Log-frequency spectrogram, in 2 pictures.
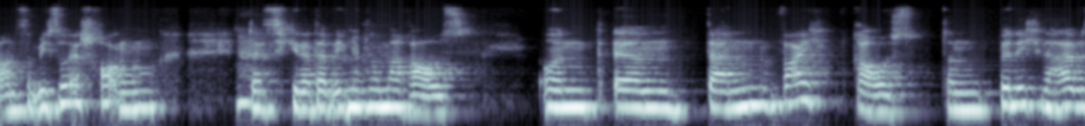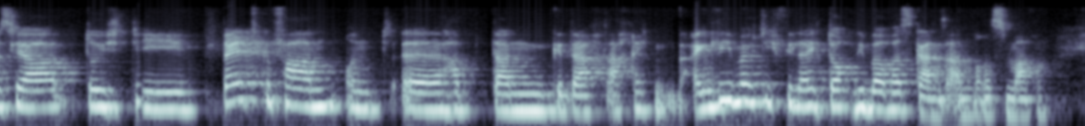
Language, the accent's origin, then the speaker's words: German; North Rhine-Westphalia, Germany; now in Cologne, Germany; Ich äh, komme gebürtig aus Ostwestfalen, was so ziemlich das Gegenteil ist von, äh, vom oh, Rheinland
